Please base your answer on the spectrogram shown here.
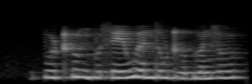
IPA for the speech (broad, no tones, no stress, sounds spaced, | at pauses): p u ʈʰ u ŋ ɡ u s e w ə n d o w ɖʱ o ɡ ʊ n z u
